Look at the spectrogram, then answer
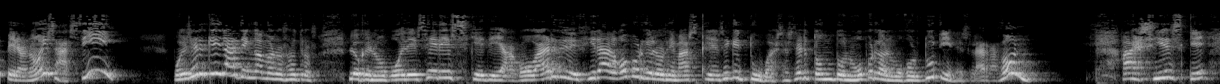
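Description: A high-pitched woman telling a children's tale in a lively, playful manner, jumping into her characters as she goes. Her voice rings in an echoey room. She calls herself a reporter and storyteller.

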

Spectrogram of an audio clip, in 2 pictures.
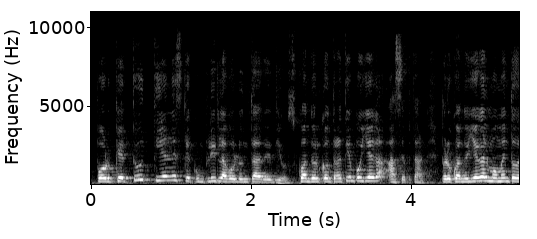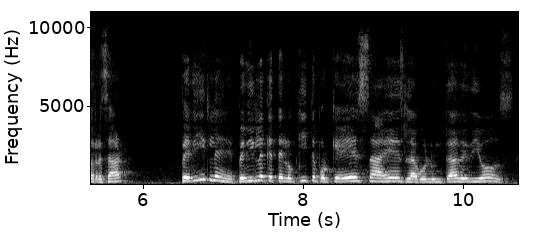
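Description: Hombre de voz aguda predicando con fervor. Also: male voice, high-pitched, normal speed. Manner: teaching with questions and answers, swinging between loud pleas and soft asides. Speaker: rabbi. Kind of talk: sermon.

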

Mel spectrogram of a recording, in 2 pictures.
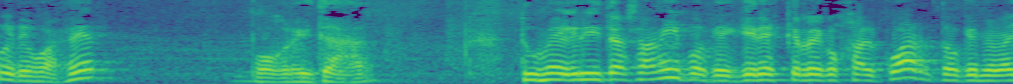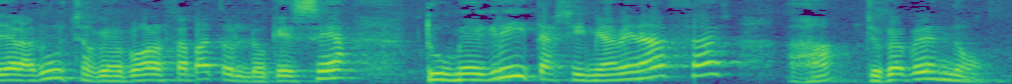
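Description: With a mid-range, somewhat dark tone, this woman in her fifties talks quickly about parenting from a spiritual angle, carrying a Spanish accent from Spain. As a teacher, she keeps correcting herself and checking that her listeners are following.

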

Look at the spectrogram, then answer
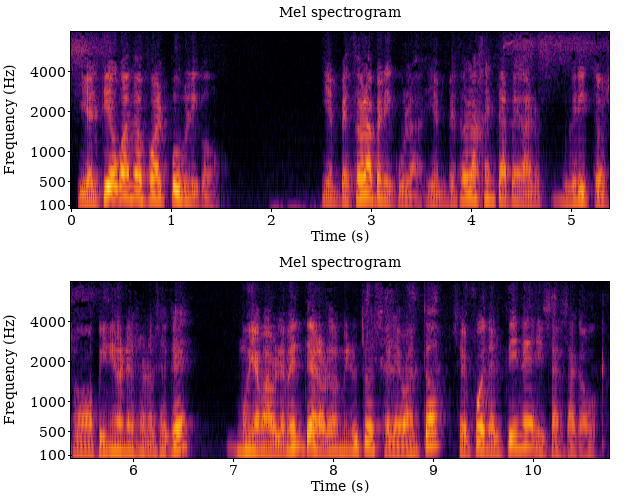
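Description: A man, co-hosting a casual chat and telling anecdotes in a jokey, storytelling way, slowing down for effect. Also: a little high, expressive, mellow. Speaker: podcast co-host. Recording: dull lo-fi recording.

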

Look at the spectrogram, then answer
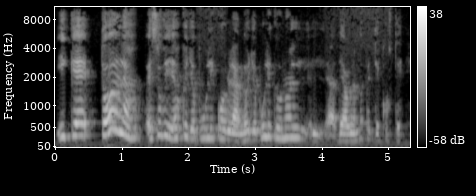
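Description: Woman guest, high and bright, animated storyteller in interview. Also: a little fast. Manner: animated, storytelling, acts out quoted dialogue. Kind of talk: conversational interview.

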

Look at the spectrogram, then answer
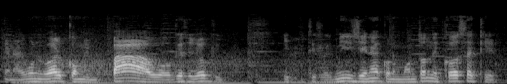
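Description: A man in a casual chat, talking with many pauses and restarts. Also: mid-range voice, steady tone, faint music behind. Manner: hesitant, many restarts and fillers.

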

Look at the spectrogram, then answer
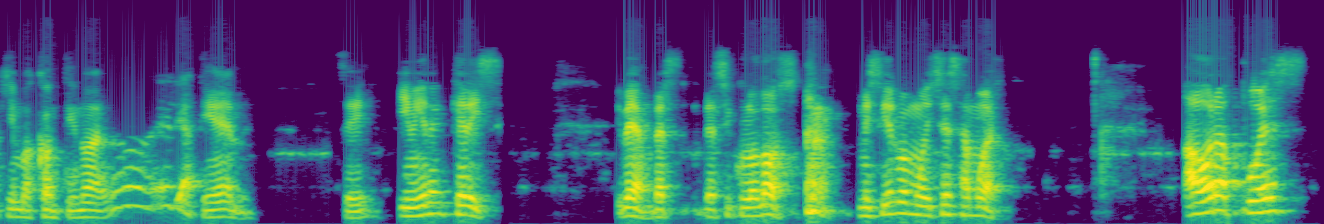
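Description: A man preaching a sermon in an earnest, conversational way, often adding tag questions. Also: mid-range voice. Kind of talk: sermon over video call. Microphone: video call. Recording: dull lo-fi video call audio.

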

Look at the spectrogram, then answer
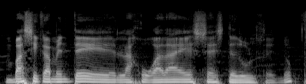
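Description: A man's voice: fairly low pitch, steady tone, measured pace, a little mellow, soft background music. A man hosting a casual live stream, reading chat messages aloud and rambling in a chatty way with frequent questioning tags. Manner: rambling, chatty, ends phrases with a questioning tag.

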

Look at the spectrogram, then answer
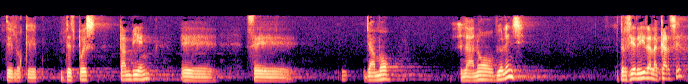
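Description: Gravelly Mexican man, slow and halting, pauses and fillers, dull lo-fi hall recording. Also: mid-range voice. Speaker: president answering press questions. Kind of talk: press conference answer. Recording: dull lo-fi sound in a reverberant hall.

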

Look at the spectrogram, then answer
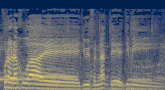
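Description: A man's voice: fairly high pitch, fairly even intonation, measured pace, music in the background. A man co-hosting a casual radio show, adding teasing, wry asides. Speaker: radio co-host.

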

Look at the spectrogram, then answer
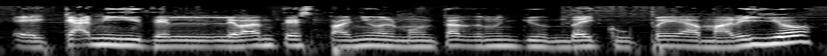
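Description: Man from Spain, comic podcast host, rambling jokey delivery, mid pitch, faint music under. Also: moderate pace. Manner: rambling, joking, laughs often. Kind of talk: comedic casual chat.

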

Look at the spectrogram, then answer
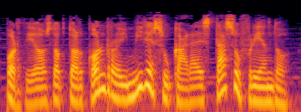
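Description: Un médico horrorizado y humano, puesto por una mujer de voz baja. La grabación es apagada y de baja fidelidad. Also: female voice, rumbling low, big pitch swings, moderate pace, full character voice. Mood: alarmed. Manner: alarmed, pleading. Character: shocked, compassionate male doctor. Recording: dull lo-fi with faint music.

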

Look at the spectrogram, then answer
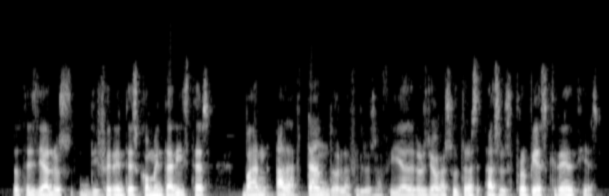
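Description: A man's voice: mid-range voice, steady tone, normal speed, darkish tone, dull audio, soft background music. A man, a philosophy scholar, explaining ideas as an interview guest, thoughtful and prone to restarts and self-corrections.

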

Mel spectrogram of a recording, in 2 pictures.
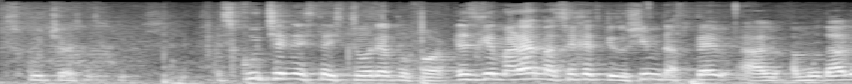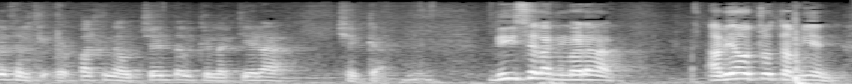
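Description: A man's voice: high voice, fairly quick, roomy sound, a little hiss or hum. A man teaching a religious lesson to a live audience, telling stories animatedly and questioning his listeners.

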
